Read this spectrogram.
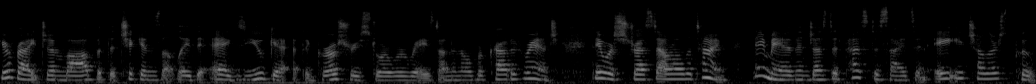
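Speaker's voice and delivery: ordinary delivery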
